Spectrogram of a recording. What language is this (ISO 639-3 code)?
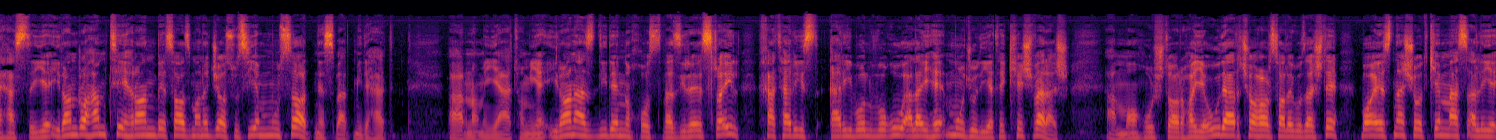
fas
